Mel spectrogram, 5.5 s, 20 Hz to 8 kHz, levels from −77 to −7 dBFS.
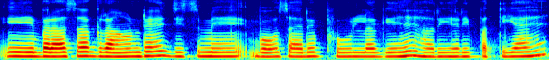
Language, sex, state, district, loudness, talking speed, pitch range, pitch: Hindi, female, Chandigarh, Chandigarh, -15 LUFS, 165 wpm, 205-220 Hz, 210 Hz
